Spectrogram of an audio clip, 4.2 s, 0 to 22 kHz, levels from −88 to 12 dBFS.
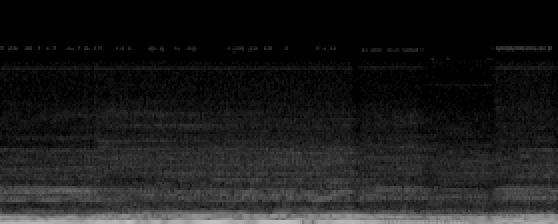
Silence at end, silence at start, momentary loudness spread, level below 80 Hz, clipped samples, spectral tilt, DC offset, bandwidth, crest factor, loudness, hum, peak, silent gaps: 0 s; 0 s; 11 LU; -76 dBFS; under 0.1%; -9 dB/octave; under 0.1%; 7 kHz; 12 dB; -22 LUFS; none; -10 dBFS; none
